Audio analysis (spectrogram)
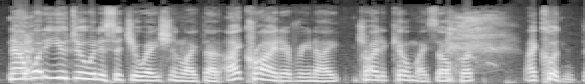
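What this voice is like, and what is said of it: Brooklyn accent. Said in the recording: “I'm from Brooklyn. Sure, I have an accent.”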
